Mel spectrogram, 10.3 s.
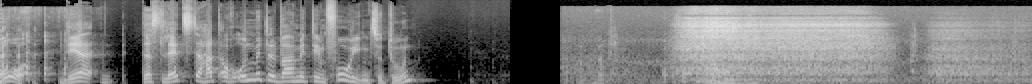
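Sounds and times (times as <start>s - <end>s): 
laughter: 0.0s - 0.9s
speech: 0.0s - 4.2s
rasping snore with low buzzing rattle: 6.7s - 9.0s.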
